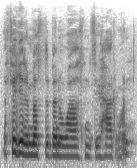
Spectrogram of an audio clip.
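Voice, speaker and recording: A woman playing a caring, reserved young woman in an amateur audio drama, soft-spoken and reassuring. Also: mid-range voice, steady tone, racing, lightly acted, rough recording. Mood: warm, casual.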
